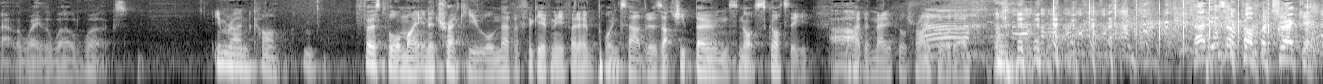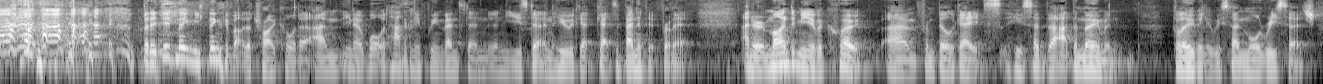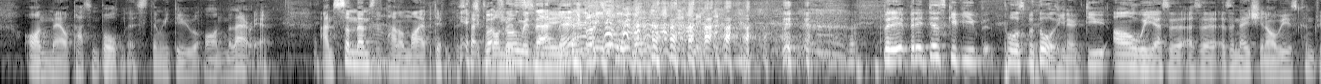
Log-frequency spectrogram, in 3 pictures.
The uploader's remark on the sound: Live at the AAAS 2014 meeting in Chicago. To answer questions live from the audience.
